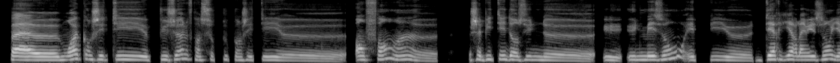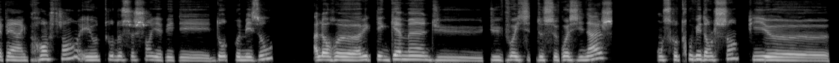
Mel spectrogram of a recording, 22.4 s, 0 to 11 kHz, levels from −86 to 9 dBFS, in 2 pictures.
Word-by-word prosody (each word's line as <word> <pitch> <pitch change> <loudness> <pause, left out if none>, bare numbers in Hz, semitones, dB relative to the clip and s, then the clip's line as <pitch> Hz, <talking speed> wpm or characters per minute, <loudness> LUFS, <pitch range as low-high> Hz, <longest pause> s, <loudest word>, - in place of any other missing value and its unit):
Bah, 180 -2 +10
heu, 175 0 +6
moi, 195 +6 +4
quand 225 -1 -6
j'étais 200 -2 +1
plus 200 -1 -2
jeune, 215 +6 -1
enfin, 205 -5 -6
surtout 180 +3 -6
quand 175 - -6
j'étais, 175 0 -2
heu, 135 -6 -6
enfant, 210 +5 0
hein, 200 -2 -2
heu, 135 -4 -9 0.4
j'habitais 205 +4 +1
dans 200 -2 +2
une, 180 0 -3 0.8
u 165 -3 -1
une 190 +1 -2
maison 210 - +2
et 175 - -2 0.2
puis, 185 -1 -4
heu, 155 -3 -3 0.2
derrière 210 -1 +4
la 185 0 +1
maison, 185 +3 +1
il 215 - -2
y 180 - +2
avait 180 0 -2
un 160 -1 -2
grand 180 +7 -2
champ 235 +8 -5
et 175 - -1
autour 175 +2 -3
de 185 - -2
ce 180 +1 -3
champ, 190 +2 +2
il 180 - -2
y 170 - -1
avait 160 0 -5
des 145 -3 -7
d'autres 180 +2 -2
maisons. 170 - -1 0.5
Alors, 180 +1 +2
heu, 175 -2 +4
avec 180 +2 +1
des 190 -1 0
gamins 200 +1 +2
du 160 -4 -7
du 170 -1 -3
voisi 180 -2 -1
de 175 +1 -2
ce 175 +1 -1
voisinage, 185 +9 +2 0.6
on 180 - -5
se 175 - -3
retrouvait 205 +3 -1
dans 195 -1 +1
le 185 - -3
champ 230 +7 0
puis, 190 -1 0
heu, 155 -4 +1
180 Hz, 170 wpm, -24 LUFS, 165-200 Hz, 0.8 s, Bah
